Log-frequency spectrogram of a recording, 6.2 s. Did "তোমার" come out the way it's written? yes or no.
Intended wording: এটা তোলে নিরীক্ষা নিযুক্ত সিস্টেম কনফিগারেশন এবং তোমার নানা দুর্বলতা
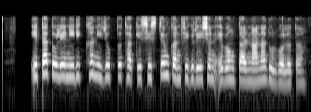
no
